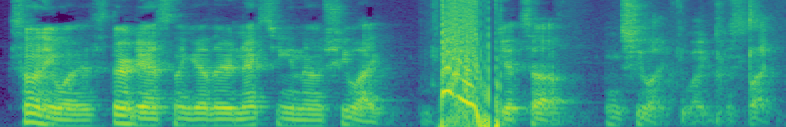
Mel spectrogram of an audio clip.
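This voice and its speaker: A man's voice: fairly low pitch, fairly even intonation, fairly quick, very noisy. A man casually telling a rambling, slangy story to the camera, full of fillers and asides.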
